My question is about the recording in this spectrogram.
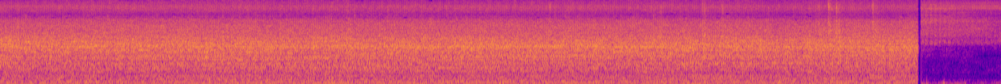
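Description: Farm tractor engine running steadily, heard from inside the open cab, with a strong low rumble; it cuts off abruptly about nine seconds in.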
